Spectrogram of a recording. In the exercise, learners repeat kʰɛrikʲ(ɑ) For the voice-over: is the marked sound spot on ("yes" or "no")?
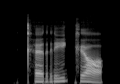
no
